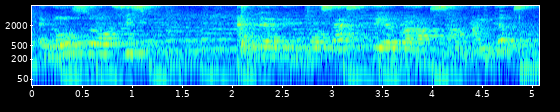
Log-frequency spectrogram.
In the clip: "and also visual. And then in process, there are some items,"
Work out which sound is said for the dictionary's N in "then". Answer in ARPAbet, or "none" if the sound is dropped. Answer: none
